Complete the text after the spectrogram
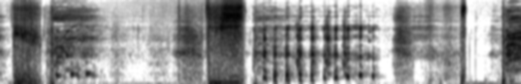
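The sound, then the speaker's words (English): A person imitates fart noises with their mouth while being recorded, fairly loud: a couple of short blasts followed by a rapid, rhythmic sputtering run of pulses, then a final quick burst. “All right, make your fart noise.”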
